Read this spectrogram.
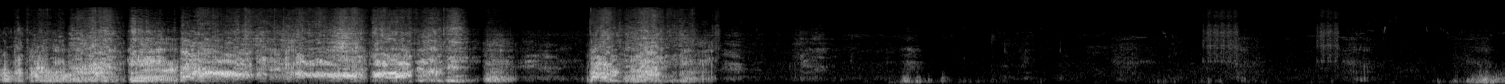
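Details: Two tigers fighting, with loud harsh roars and snarls filling the first seven seconds in dense bursts, then quieter scattered growls and short grunts over near silence.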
